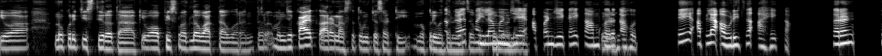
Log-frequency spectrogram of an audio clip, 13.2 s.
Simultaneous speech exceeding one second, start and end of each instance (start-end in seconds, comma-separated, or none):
6.7-8.1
